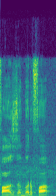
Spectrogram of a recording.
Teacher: دیکھیے، فا کے اوپر زبر ہے، زبر کو جلدی ادا کریں، تھوڑا بھی نہ کھینچیں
